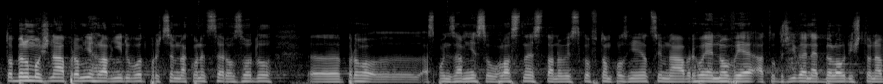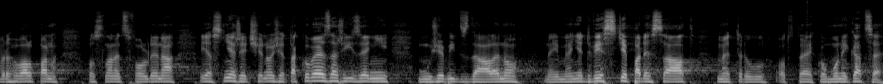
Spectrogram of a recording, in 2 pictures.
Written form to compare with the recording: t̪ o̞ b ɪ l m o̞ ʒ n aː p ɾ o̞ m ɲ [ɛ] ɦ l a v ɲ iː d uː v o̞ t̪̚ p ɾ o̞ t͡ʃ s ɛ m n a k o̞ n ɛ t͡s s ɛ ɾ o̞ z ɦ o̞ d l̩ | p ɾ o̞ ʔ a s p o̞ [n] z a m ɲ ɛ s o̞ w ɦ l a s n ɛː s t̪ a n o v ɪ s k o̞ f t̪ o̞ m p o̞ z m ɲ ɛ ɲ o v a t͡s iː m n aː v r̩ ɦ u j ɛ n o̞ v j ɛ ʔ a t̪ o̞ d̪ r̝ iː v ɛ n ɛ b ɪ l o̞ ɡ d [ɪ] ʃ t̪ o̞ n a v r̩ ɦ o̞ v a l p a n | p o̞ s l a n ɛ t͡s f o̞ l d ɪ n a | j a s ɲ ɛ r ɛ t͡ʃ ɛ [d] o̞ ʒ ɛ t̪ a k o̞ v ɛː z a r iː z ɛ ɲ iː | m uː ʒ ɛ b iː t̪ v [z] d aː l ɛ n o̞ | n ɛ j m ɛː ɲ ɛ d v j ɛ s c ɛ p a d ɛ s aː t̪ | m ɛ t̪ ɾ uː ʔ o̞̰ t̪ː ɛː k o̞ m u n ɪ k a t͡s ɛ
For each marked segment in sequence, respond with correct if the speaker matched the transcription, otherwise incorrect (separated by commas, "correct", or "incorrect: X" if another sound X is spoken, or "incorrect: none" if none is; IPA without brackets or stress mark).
correct, incorrect: ɲ, correct, incorrect: n, correct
